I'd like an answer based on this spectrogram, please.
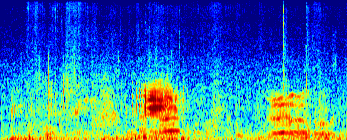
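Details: Massive African buffalo bull attacked by four male lions, giving distress calls: two drawn-out, harmonic moaning bellows about two and a half seconds apart, over rustling and low background noise.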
